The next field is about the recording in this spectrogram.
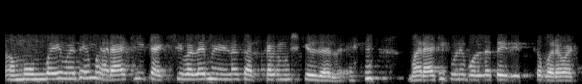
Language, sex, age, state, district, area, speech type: Marathi, female, 60+, Maharashtra, Mumbai Suburban, urban, conversation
